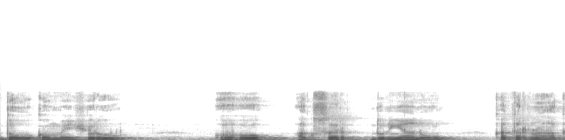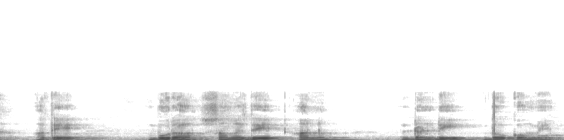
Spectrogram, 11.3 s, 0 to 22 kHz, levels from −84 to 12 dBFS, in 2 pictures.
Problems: continuous background conversations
